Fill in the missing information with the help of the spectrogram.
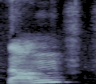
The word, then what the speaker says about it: thumb: I've been thinking about the silent B in the word thumb.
